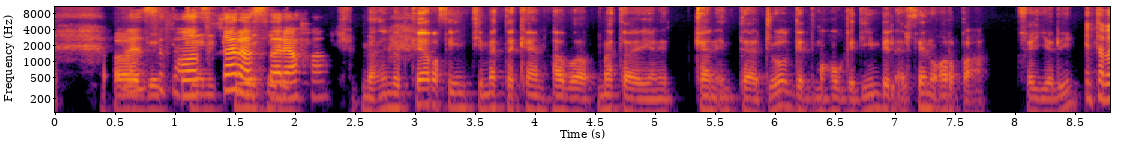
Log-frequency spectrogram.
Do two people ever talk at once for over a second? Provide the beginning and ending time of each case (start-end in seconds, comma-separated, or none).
0.5-2.0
